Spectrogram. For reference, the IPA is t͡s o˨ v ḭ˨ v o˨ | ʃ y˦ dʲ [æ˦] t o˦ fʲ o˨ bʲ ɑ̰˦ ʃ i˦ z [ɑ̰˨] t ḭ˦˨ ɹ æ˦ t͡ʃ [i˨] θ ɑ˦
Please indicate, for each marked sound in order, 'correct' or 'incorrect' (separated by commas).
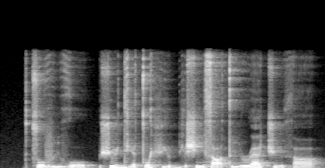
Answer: incorrect, correct, incorrect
